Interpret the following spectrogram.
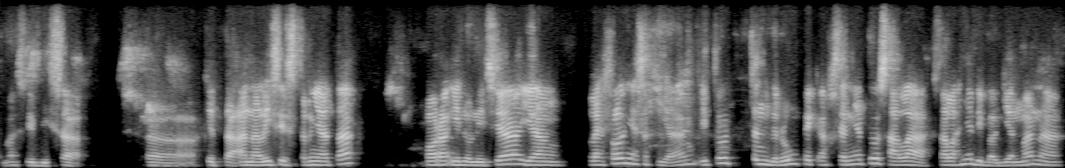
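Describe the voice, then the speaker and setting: A man's voice: a little high, no echo. Guy lecturer advising on a thesis over a video call, lots of uhs, dry muffled sound. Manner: explanatory, hesitant, frequent filler pauses. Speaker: university lecturer. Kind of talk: casual thesis advising in an online seminar.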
